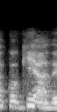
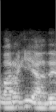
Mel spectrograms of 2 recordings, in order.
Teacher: நிலைமொழியில குற்றியல் உகரம் இருந்து வருமொழியில் யா வந்தா இந்த உகரம் இகரமாக தெரியும் கொக்கு கூட்டல் யாதுனா கொக்கியாது அப்படின்னு சொல்லவாங்க வரகு கூட்டல் யாதுனா வரகி யாது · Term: குற்றியல் இகரம்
